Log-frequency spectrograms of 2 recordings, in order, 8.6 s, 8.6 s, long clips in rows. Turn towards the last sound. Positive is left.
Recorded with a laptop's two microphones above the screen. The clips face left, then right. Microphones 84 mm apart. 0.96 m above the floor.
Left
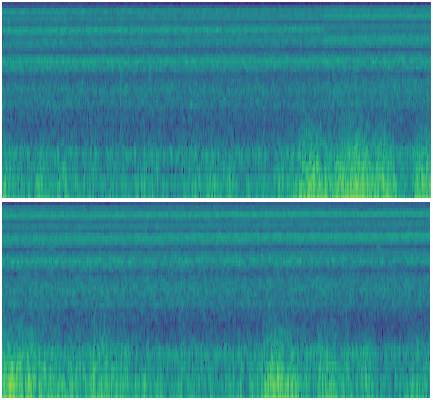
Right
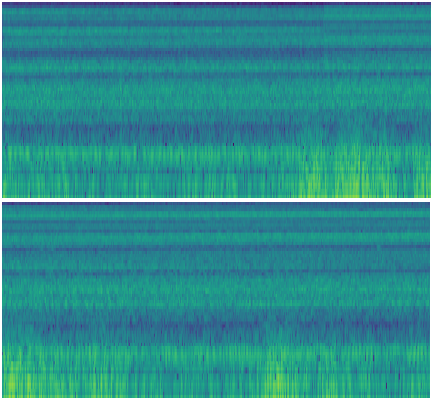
turn(degrees=-50)  # may be behind; listen again after turning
